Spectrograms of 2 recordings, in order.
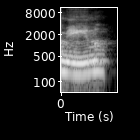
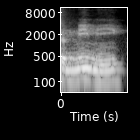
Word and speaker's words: meme: I tend to visit also not pronounced a Mimi which I was corrected on definitely not a Mimi or a or a gift apparently it's not a gif it is me me how is that mean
